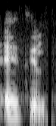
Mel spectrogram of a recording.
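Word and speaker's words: ethyl: देखो इतने का नाम C2H5 का नाम है एथिल। साधारण नाम में क्या बोलते हैं इसको? एथिल, एथिल क्लोराइड या इथाइल क्लोराइड भी कह सकते हैं, ठीक है ना। एथिल या एथाइल हमारे प्रोनाउंसिएशन पे डिपेंड करता है, ठीक है ना।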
